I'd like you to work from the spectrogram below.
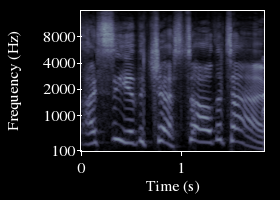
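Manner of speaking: high put-on Italian man voice; mock Italian captain. Imitating the boat captain who shrugs at nudity, high hammed-up voice. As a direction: ham up the carefree captain.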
